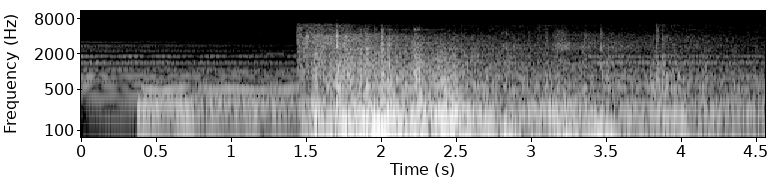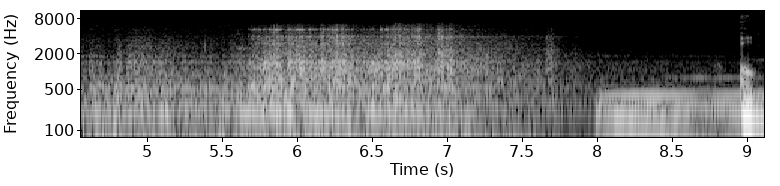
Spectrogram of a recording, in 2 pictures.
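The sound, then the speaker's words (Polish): A huge wooden gate covered in strange bas-reliefs, at a deserted castle, creaks and grinds wide open in one long, loud, rasping groan lasting several seconds, framed by a low sustained tonal hum before and after. “ogromne drewniane wrota pokryte dziwnymi płaskorzeźbami otworzyły się na oścież.”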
